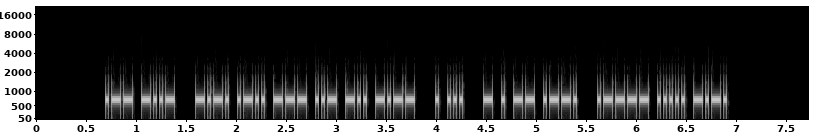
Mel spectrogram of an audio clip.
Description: Morse code, heard as a keyed tone, about 40 wpm, 700 Hz. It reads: WX CLOUDY ES TEMP 15C
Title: Common QSO Phrases 40wpm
